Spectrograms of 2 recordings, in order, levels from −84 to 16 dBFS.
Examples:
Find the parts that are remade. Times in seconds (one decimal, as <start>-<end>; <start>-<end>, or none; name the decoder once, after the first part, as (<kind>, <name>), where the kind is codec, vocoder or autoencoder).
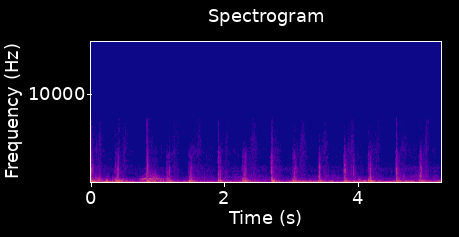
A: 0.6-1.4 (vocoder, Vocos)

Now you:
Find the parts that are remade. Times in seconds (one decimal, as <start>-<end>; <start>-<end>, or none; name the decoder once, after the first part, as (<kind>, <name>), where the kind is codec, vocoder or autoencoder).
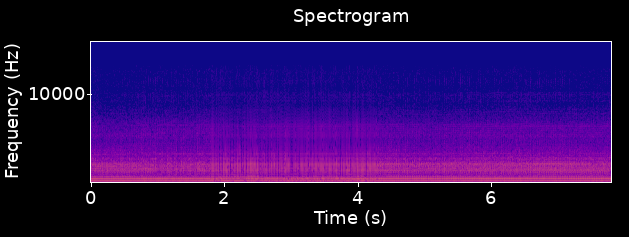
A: 1.8-4.3 (vocoder, BigVGAN v2)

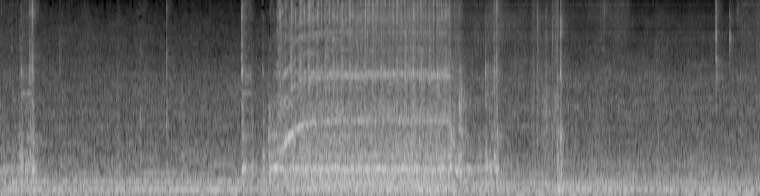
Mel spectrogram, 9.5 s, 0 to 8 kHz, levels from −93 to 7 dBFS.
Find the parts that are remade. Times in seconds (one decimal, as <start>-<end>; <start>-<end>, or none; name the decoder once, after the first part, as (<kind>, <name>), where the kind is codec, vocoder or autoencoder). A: 4.4-9.5 (codec, DAC)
